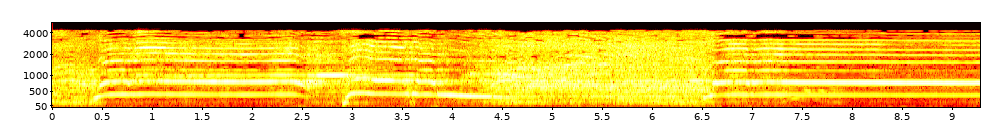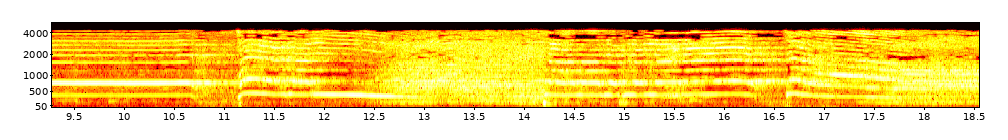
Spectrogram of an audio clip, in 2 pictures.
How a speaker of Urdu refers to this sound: نعرہ بھی میری ضرورت ہے, اس لیے کہ میرے علی کا نام ہے نعرے میں.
